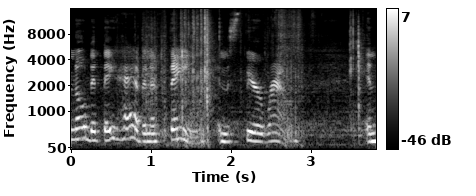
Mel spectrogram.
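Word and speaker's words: athame: thing check it out a fame a theme is what it's called thank you series so a theme some of the collective don't know that they have in a theme in the spear around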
